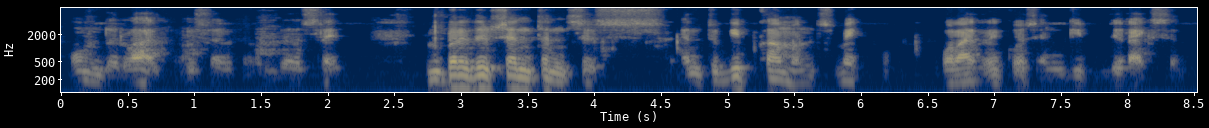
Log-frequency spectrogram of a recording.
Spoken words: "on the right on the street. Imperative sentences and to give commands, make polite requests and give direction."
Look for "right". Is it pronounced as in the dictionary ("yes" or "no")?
no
